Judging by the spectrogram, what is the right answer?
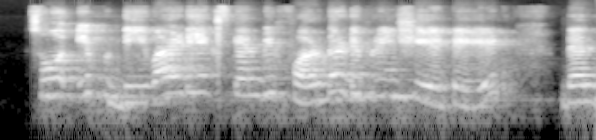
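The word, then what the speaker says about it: dy/dx: pronunciation जब आप करेंगे nobody will utter dy upon dx, it's not ratio at all.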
